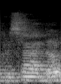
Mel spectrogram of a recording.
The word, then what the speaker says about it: prasadam: right but for example most devotees say prasadam they're going to go and underpass Adam but it's supposed to be prasada it's already the objective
